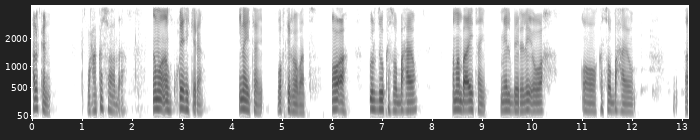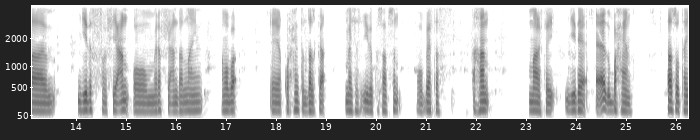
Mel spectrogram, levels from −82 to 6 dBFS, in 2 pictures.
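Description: Nothing in this speech recording gives away a technical fault at any point, so there's nothing here to track down.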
